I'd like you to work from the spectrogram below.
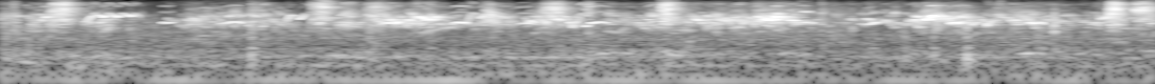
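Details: Budgerigar chicks, sixteen raised together at home, give a busy wash of short, hoarse chirps and squeaks, fairly even in loudness, with brief sharper accents.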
